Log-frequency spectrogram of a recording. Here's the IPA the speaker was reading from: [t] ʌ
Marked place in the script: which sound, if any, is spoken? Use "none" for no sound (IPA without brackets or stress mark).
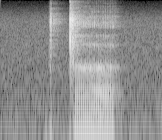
t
